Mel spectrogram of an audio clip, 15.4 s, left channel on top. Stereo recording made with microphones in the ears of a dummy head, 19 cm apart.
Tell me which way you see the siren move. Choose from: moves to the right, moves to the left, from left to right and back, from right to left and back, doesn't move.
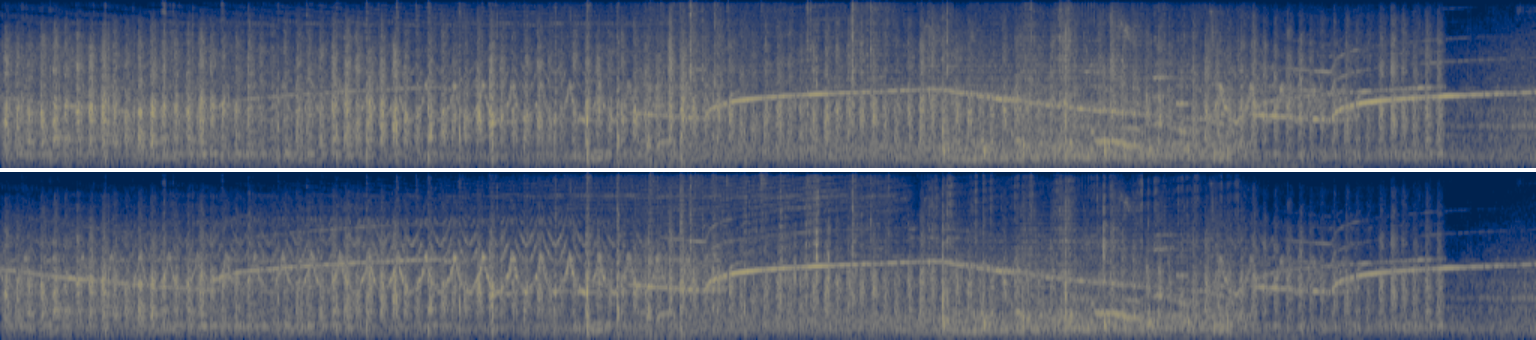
moves to the left.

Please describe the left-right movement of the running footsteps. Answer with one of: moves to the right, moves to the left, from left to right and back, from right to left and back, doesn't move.
moves to the right.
